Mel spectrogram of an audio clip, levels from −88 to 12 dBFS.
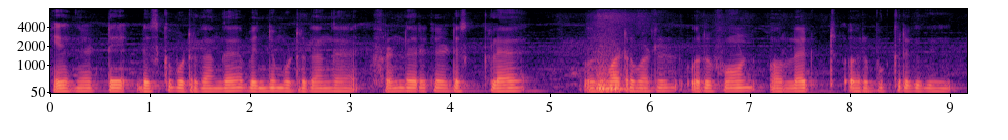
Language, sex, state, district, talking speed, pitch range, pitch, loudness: Tamil, male, Tamil Nadu, Kanyakumari, 125 wpm, 110-115 Hz, 110 Hz, -20 LUFS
